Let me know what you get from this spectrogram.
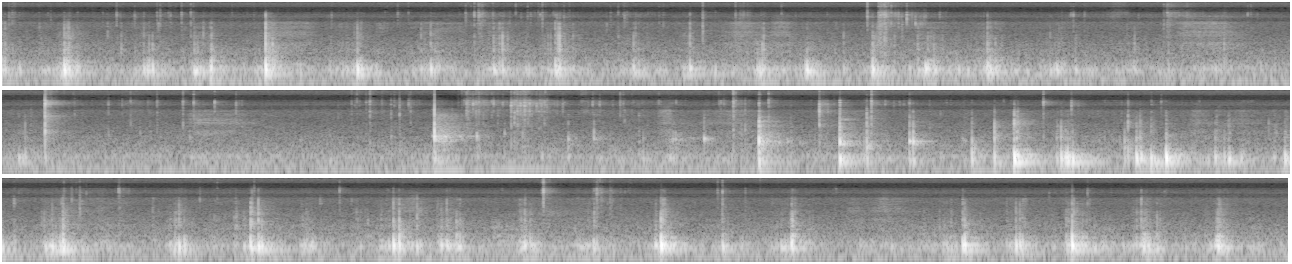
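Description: Close-up chewing of a mouthful of dry, crumbly edible clay, a steady rhythm of about two chews a second with sharp little crunches and clicks. The chewing slows to a quieter spell about halfway, then resumes with a few crisper crunches.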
